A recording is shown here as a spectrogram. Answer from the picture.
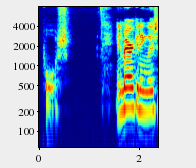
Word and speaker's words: Porsche: In German this is pronounced Porsche. Porsche. In British English it's Porsche. Porsche. There are some people who say Porsche, but normally it's people who know a lot about cars.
